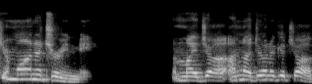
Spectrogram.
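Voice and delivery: play-acted upset, aggrieved. Retelling what she said in a different tone, mock-frustrated tone. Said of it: "and gets very frustrated about it".

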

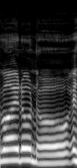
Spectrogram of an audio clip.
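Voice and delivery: glum, gloomy, downcast cartoon donkey-character voice. An author asked about the book's themes answers, Eeyore voice. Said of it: "I transition to Eeyore voice".

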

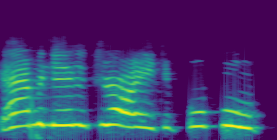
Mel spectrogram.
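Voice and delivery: mock cartoon character voice. Pitching a voice for a little droid, doing a Whitey voice. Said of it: "did the voice of Whitey from 8 Crazy Nights".

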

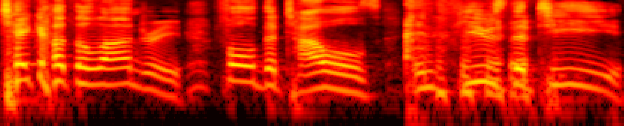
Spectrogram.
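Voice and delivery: dramatic, high screaming, stretched out slowly. Retelling game commands players shout: imitating someone screaming. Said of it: "someone's screaming".

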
